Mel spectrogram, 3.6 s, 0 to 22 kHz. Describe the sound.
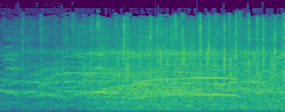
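Crowd applause and cheering for the prime minister in Stepanakert's Renaissance Square in 2019. Dense clapping grows louder after the first second, with raised voices mixed into the steady roar.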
